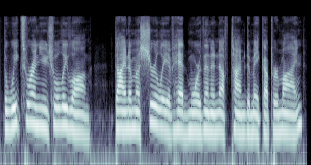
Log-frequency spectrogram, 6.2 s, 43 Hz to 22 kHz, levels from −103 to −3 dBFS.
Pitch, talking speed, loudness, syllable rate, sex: 165 Hz, 185 wpm, -17 LUFS, 4.9 syllables/s, female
